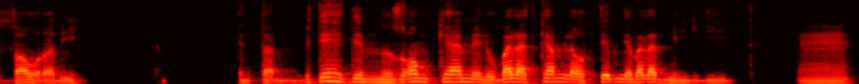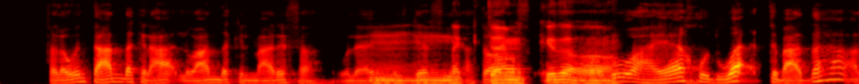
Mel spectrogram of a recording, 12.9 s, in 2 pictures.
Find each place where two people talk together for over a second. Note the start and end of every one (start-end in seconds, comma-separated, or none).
9.2-11.2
